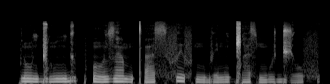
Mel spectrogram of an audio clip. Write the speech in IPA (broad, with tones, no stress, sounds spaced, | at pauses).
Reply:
ɾ ũ˧ ɡ͡ǁ ũ˧ ŋ ɡ ɨ˥ p ʔ õ˩˧ z ã˧˩ m tʼ a˩˧ s f e˥˧ f m b e˩˧ n ɡ͡ǁ a˧˩ s m u˧ d͡ʒ o˩˧ f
